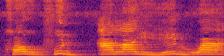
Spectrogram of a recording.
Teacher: khaufun tanwin bertemu ain dibaca jelas. Jelas itu tidak ada en, bunyi dengung. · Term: idhar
